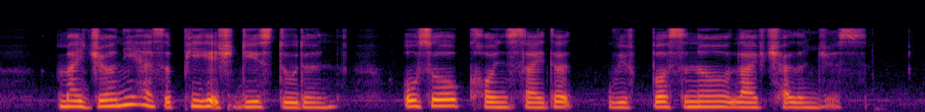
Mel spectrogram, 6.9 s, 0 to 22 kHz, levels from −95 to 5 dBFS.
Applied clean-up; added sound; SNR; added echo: none; none; none; none.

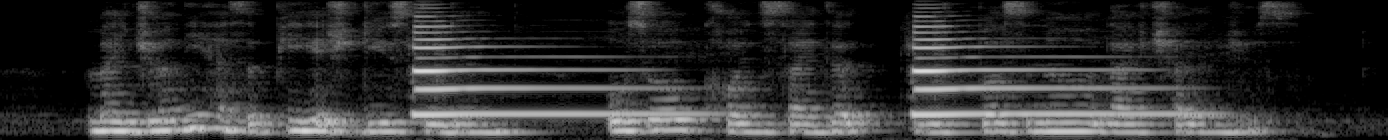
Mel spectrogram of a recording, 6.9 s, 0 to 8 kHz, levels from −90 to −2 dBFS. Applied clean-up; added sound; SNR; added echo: none; Wind instrument, woodwind instrument; -3 dB; reverberation time 0.6 s.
